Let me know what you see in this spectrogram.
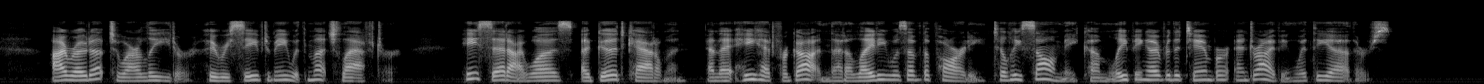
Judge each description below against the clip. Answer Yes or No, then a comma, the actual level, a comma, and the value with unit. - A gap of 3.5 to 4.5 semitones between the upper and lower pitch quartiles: Yes, average, 3.8 semitones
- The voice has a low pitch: No, high, 195 Hz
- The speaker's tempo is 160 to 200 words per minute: Yes, average, 180 wpm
